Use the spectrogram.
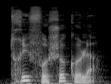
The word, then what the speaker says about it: truffe au chocolat: English call it chocolate truffle, but how do you pronounce it in French? You will say truffe au chocolat, truffe au chocolat, truffe au chocolat, truffe au chocolat.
